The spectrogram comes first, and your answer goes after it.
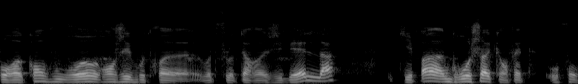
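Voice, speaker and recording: A man speaks at a moderate pace in a dark, mellow tone. His pitch is medium, and the background is quiet. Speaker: reef aquarium hobbyist. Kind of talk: casual chat.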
